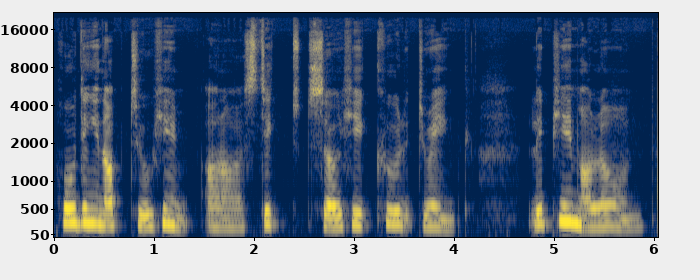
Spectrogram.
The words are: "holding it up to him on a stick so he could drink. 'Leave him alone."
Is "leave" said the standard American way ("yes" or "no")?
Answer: no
